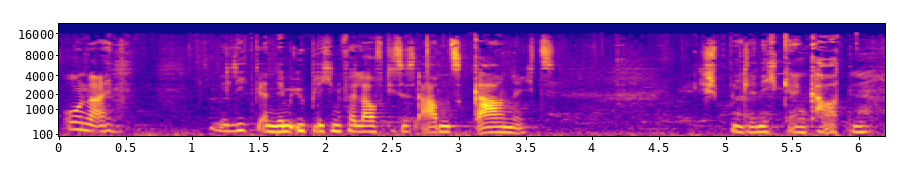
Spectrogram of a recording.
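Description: An actress playing a mature, reflective gentlewoman of quiet feeling in a German period radio play, speaking earnestly. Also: low voice, fairly even intonation, normal speed, close to an everyday voice. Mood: guarded.

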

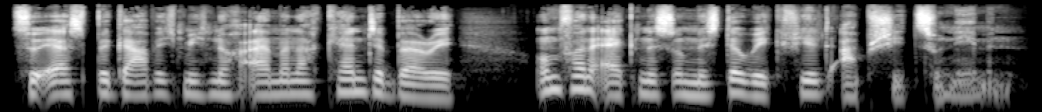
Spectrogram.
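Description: An actor playing a reflective, earnest young gentleman in a literary radio drama, speaking in a measured, sincere way. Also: mid-range voice, creaky, no echo, studio quality, close to an everyday voice. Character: reflective, earnest young gentleman telling his life story. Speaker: narrator and lead actor.

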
